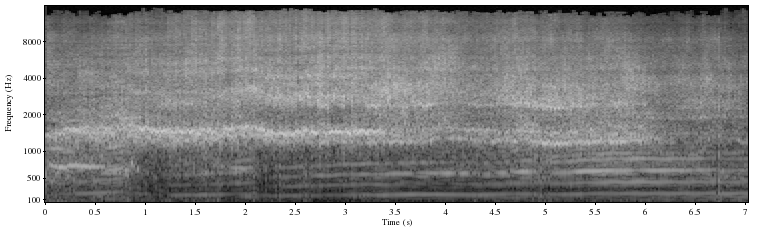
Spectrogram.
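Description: Tyres screech on asphalt as a car drifts.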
